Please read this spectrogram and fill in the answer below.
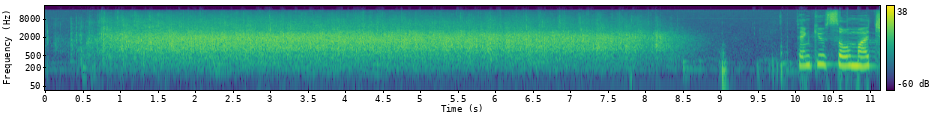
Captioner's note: applause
